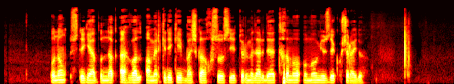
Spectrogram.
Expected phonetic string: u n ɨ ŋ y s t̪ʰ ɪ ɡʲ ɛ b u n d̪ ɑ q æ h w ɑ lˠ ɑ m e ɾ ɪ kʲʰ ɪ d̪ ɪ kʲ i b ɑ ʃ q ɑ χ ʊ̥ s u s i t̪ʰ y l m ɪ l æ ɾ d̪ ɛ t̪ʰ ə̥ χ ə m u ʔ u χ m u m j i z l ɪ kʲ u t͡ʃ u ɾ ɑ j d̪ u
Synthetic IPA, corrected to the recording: u n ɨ ŋ y s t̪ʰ ɪ ɡʲ ɛ b u n d̪ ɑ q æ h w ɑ lˠ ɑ m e ɾ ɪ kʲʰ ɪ d̪ ɪ kʲ i b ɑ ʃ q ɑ χ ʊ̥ s u s i t̪ʰ y ɾ m ɪ l æ ɾ d̪ ɛ t̪ʰ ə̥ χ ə m u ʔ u m u m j y z l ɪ kʲ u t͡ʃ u ɾ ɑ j d̪ u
